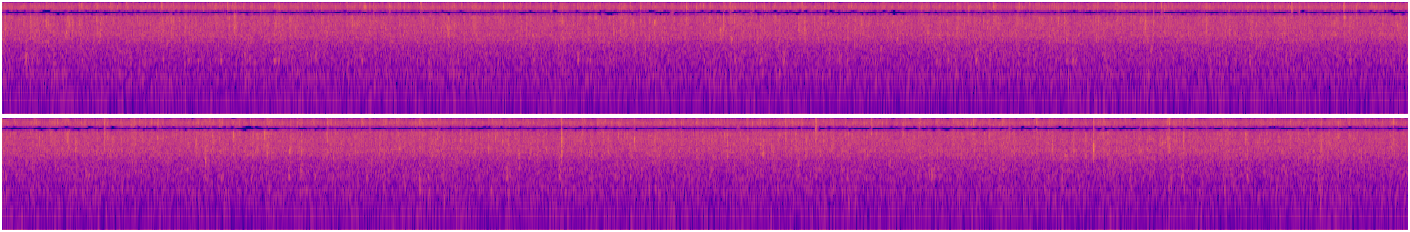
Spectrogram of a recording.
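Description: Steady rainfall: a dense, even hiss of rain with countless small drop impacts ticking through it.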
